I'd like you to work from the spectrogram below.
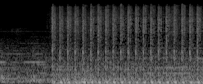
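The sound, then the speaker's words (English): Machine gun fire starts abruptly after a brief half-second of low ambience and continues as a rapid, evenly spaced, loud stream of many shots to the end. “Watch it! Don't shoot me!”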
